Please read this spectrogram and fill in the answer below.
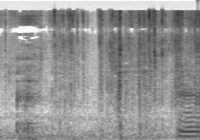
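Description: Packaging crinkling and rustling as it is handled, with a few light clicks, then a short spoken 'um' near the end.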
